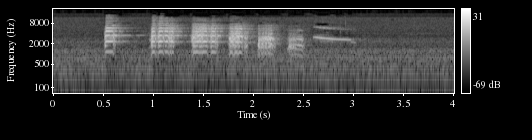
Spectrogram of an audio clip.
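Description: A bird calls at sunset on an African safari in the Sabi Sand reserve, giving a rhythmic series of six loud, harsh, squawking notes, followed by fainter whistled calls.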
